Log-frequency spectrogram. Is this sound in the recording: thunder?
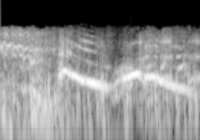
no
